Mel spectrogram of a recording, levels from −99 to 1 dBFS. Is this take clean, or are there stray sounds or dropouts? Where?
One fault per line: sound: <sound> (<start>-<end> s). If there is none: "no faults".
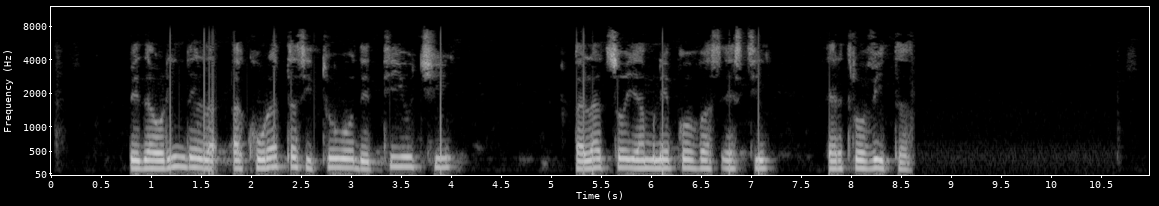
no faults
